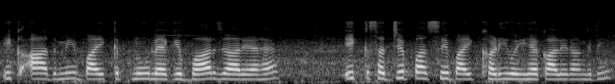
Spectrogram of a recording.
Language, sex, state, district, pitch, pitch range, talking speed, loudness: Punjabi, female, Delhi, New Delhi, 250 Hz, 240-275 Hz, 195 wpm, -15 LUFS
